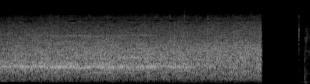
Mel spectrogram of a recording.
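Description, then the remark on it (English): A crowd at a Kamala Harris event in Madison cheers and applauds in a loud, dense, steady roar of clapping that runs for over two seconds, then cuts off abruptly. No one speaks over it. “Listen to that crowd.”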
